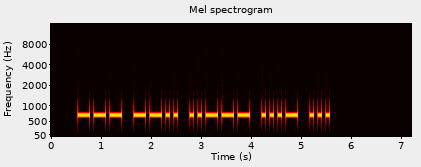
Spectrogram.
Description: Morse code, heard as a keyed tone, about 15 wpm, 700 Hz. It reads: OZ2VS
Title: DXCC-100 Call Signs - 5 Characters - Repeated 2x - 15wpm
